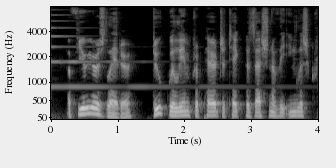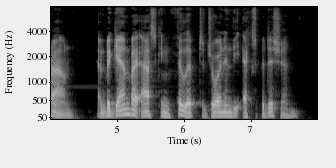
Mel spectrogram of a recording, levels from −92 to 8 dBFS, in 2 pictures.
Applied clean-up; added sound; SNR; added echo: classical method log-MMSE.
